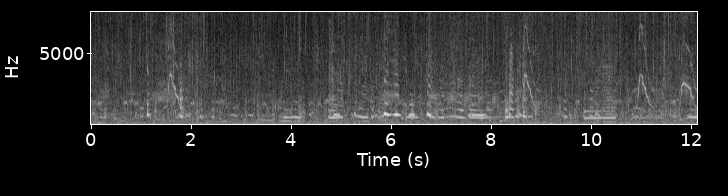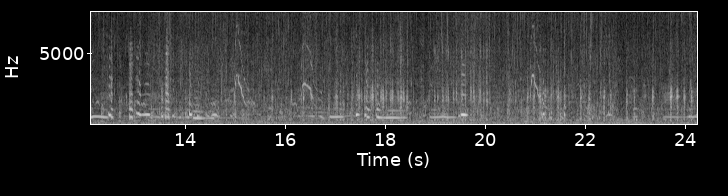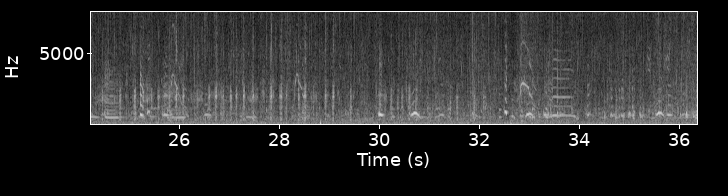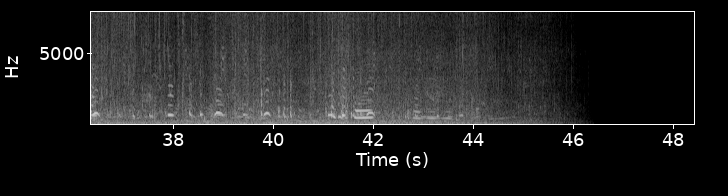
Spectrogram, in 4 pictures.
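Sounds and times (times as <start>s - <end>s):
swans at Lake Suwa: 0.0s - 46.0s.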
